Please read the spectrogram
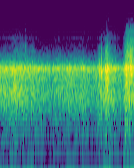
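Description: Steady low hiss of the recording's background noise with a faint hum underneath, and a brief faint sound about a second and a half in.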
